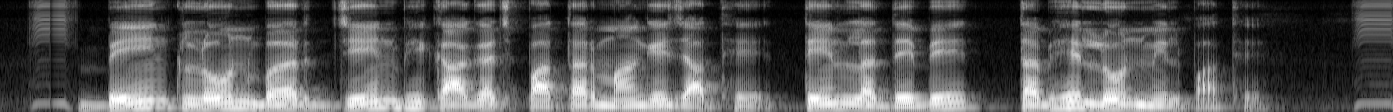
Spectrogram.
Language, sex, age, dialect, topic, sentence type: Chhattisgarhi, male, 31-35, Central, banking, statement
